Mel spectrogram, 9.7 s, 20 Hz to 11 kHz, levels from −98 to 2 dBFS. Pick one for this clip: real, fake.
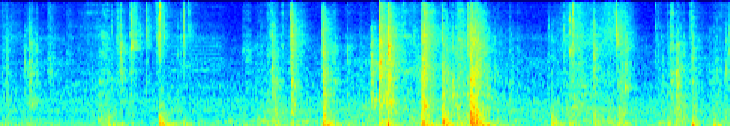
real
